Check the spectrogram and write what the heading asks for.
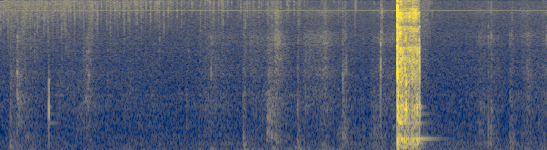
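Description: Light scattered ticks and rustles from a camera riding on a walking Border Collie's back, with one loud, sharp knock about three seconds in.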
